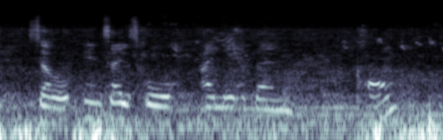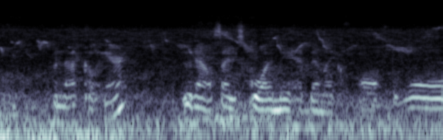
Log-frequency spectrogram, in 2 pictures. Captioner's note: birds chirping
